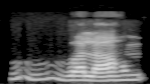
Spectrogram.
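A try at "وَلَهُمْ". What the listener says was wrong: لام کو کھینچنا نہیں ہے ولہم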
